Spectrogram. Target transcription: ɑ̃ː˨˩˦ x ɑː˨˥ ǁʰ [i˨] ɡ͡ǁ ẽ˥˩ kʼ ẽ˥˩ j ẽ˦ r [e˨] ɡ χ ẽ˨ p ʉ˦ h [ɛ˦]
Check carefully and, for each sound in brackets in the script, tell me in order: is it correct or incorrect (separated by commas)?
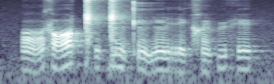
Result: incorrect, correct, incorrect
